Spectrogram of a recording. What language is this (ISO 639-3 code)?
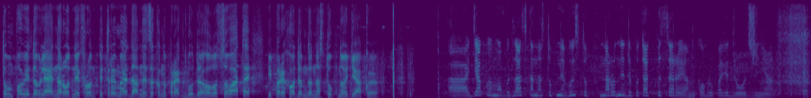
ukr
